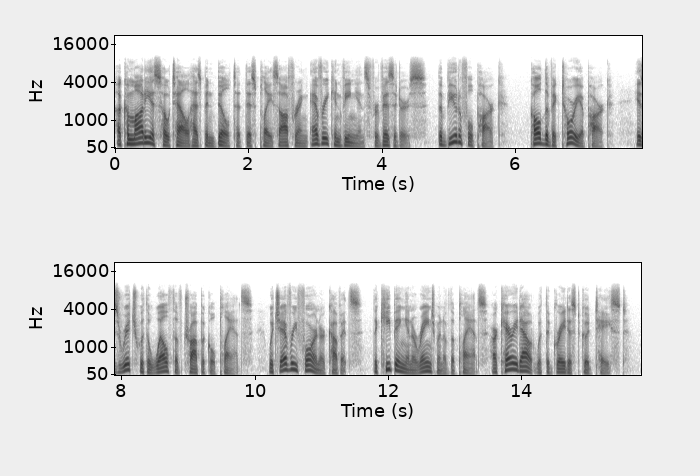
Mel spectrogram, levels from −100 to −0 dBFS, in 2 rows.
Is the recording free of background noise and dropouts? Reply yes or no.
yes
